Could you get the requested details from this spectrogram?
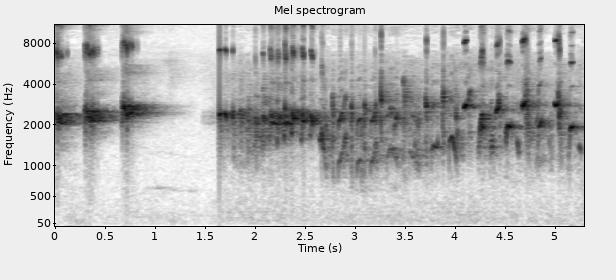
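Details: Sooty-headed bulbul in constant song, used to train and lure other birds: two short bright notes, a brief pause, then a dense run of bubbly, chattering warbled phrases.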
